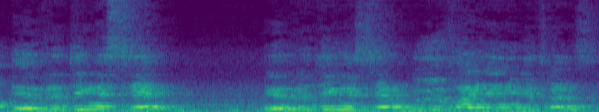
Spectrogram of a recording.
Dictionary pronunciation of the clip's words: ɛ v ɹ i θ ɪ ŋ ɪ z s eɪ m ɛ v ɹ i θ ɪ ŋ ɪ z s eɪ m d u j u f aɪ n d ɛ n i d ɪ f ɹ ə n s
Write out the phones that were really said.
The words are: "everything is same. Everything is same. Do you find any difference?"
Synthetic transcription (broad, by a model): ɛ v ɹ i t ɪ ŋ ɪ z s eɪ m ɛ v ɹ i t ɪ ŋ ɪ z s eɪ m d u j u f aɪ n ɛ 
